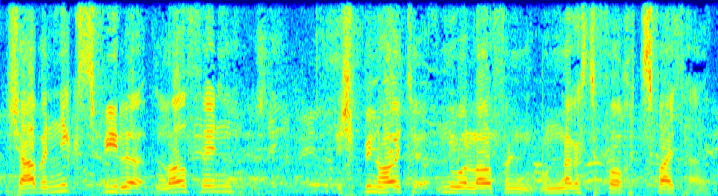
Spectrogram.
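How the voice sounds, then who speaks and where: A man's voice: high voice, slow. A young man from Somalia with a Somali accent, an amateur runner answering in simple non-native phrases. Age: young adult. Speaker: amateur runner being interviewed. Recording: crowded outdoor event. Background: crowd.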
